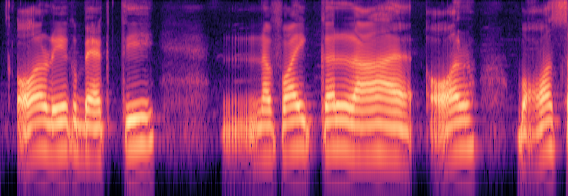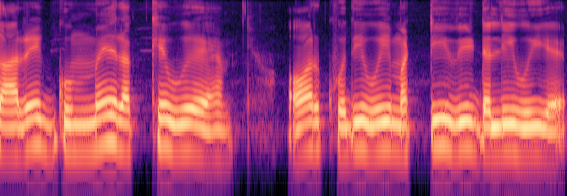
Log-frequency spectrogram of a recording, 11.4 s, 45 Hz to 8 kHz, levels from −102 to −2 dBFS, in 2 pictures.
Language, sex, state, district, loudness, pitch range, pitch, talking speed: Hindi, male, Uttar Pradesh, Jalaun, -14 LUFS, 150-205 Hz, 160 Hz, 115 wpm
